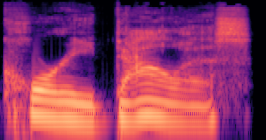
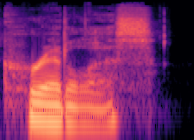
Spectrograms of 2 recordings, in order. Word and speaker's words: Corydalis: Corydalis is spelled Corydalis, and so it looks like Corydalis, but it's pronounced Corydalis.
